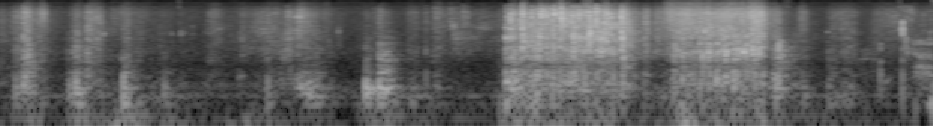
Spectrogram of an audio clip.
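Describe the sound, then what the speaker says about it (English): Oracle cards shuffled by hand in a quick, close riffling burst that turns dense and loud near the middle, after some softer handling taps at the start. "So we'll give it a shuffle here."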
